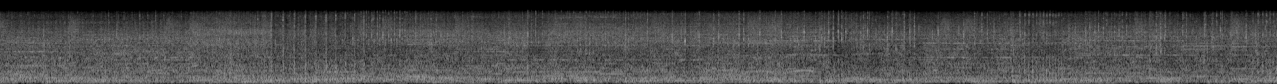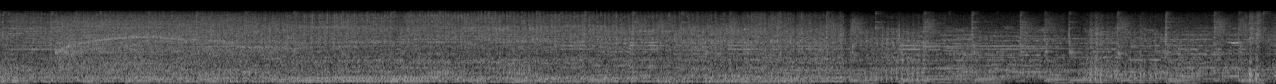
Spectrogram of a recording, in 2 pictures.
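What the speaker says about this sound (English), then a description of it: "That's the Norton Dominator. That's their 500 twin." A Norton Dominator 500 twin motorcycle engine runs steadily for the whole stretch, a dense, continuous mechanical roar heard alongside wind and other outdoor noise, with no break in its drone.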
